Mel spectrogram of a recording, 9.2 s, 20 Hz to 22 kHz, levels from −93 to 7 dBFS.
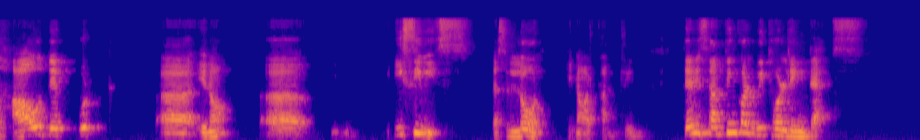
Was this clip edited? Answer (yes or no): no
